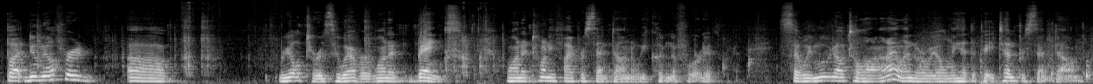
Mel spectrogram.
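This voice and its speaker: A woman's voice: deep voice, moderate pace, creaky, mellow, slight background noise, rough recording. An older woman from northern Minnesota with a Minnesota accent, telling stories in an oral history interview, chatty and laughing between them.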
